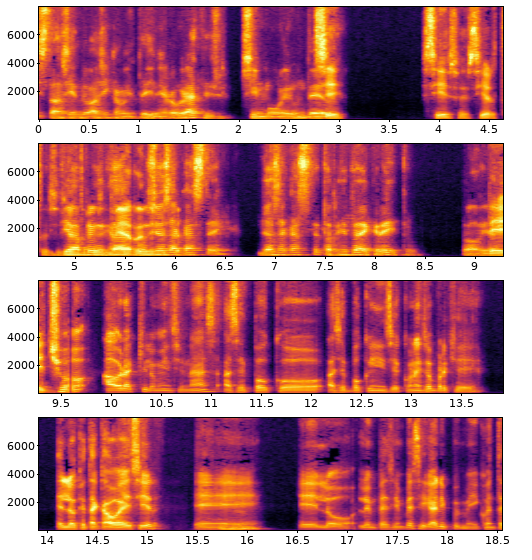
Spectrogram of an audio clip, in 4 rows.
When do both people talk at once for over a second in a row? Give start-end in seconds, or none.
4.7-6.0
